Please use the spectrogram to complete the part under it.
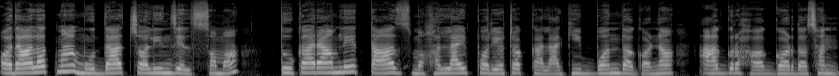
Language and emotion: Nepali, neutral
